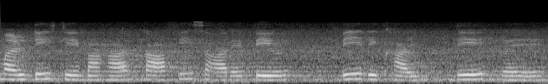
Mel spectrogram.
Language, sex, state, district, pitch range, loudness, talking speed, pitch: Hindi, female, Madhya Pradesh, Dhar, 205-225 Hz, -15 LUFS, 110 wpm, 205 Hz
